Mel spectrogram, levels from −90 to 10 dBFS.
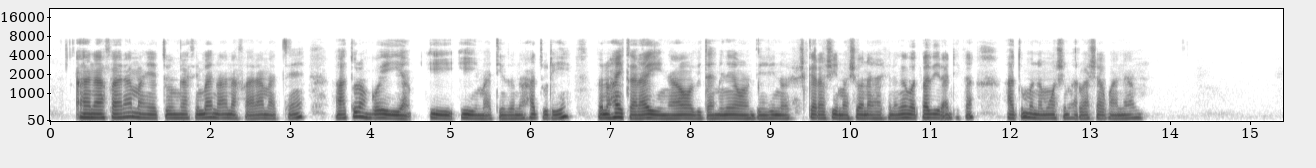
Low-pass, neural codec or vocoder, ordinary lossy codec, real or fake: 7.2 kHz; none; AAC, 48 kbps; real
